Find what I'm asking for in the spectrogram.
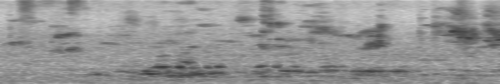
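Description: A pair of grey parrots offered for sale give quiet, scattered high chirps and tweets in short intermittent bursts, fairly close but soft over a low background murmur.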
